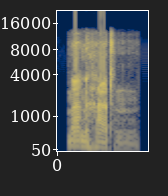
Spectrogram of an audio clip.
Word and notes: manhattan: British English

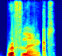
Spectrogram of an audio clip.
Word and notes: reflect: British English

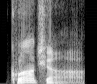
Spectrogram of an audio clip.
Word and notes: kwacha: British English

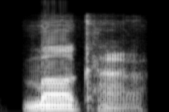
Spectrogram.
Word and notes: markhor: British English

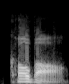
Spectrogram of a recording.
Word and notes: COBOL: American English

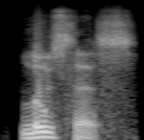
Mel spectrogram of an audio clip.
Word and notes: lusus: American English

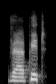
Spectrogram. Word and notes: vapid: Indian

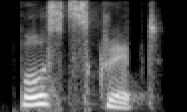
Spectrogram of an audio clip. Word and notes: postscript: Indian

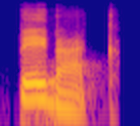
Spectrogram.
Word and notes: payback: Indian

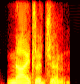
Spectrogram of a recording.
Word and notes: nitrogen: Indian

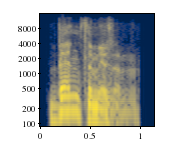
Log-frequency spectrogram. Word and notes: Benthamism: British English

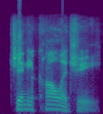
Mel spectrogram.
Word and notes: gynaecology: American English

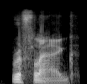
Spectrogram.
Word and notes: reflag: British English

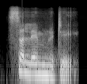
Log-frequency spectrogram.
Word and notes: solemnity: Indian

